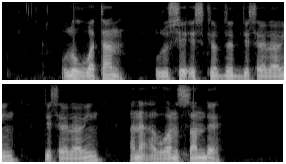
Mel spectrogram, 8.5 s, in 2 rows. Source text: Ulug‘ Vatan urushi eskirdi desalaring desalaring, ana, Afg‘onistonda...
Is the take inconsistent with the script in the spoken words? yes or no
no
